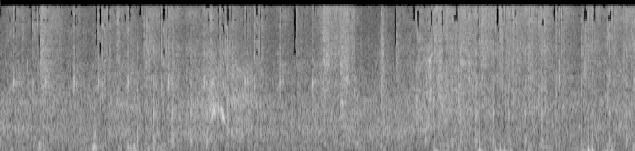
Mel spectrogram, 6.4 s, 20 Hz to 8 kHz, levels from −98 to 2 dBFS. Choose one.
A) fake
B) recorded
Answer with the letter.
B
